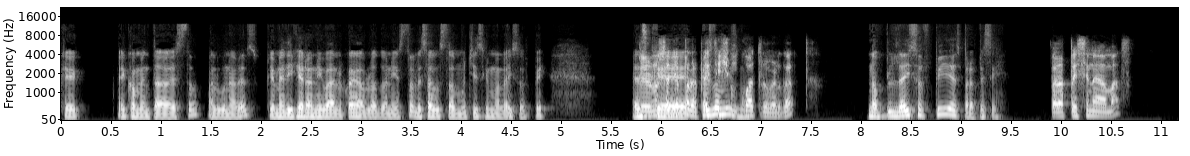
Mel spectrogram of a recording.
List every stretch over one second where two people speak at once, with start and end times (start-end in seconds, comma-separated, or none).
5.7-7.0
